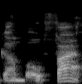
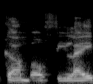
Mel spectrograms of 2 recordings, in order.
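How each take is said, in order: First: The last word is said as one syllable. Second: The last word is said as two syllables. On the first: The speaker calls it wrong. "some people may pronounce it gumbo file because it's spelled F I L E" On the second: The speaker calls it right. "so it's actually gumbo filet"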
